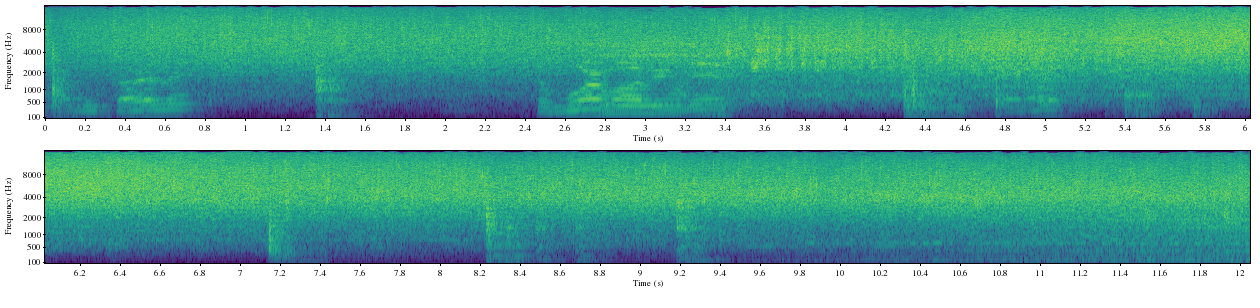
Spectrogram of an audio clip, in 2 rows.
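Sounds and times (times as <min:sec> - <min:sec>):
curry sizzling in a wok: 0:00.0 - 0:12.0
wooden spoon knocking a pan: 0:04.3 - 0:04.7, 0:07.1 - 0:07.5, 0:08.2 - 0:09.5.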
